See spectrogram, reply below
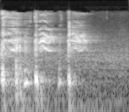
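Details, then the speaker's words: Adult woman's short run of four or five harsh, slightly wet, congested coughs; a productive cough with phlegm, sore throat and flu that has lasted many days since she returned from Umrah. "जब से मैं उमरे से आई हूं ना मेरी तबीयत सही नहीं हो पा रही। खांसी है, कफ है, गला खराब है।"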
